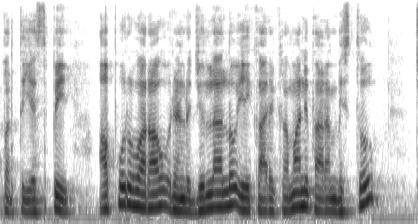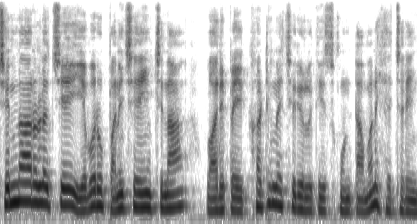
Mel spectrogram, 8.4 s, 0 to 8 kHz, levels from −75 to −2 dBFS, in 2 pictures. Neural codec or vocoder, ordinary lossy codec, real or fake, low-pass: codec, 16 kHz, 4 kbps, FunCodec, trained on Chinese and English, 50 frames a second; none; fake; none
